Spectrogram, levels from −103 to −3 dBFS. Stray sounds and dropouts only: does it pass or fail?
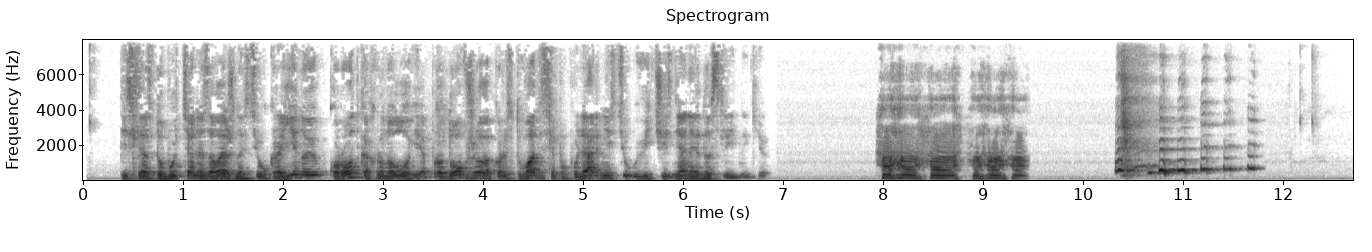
fail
